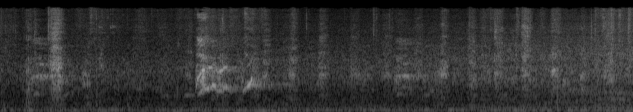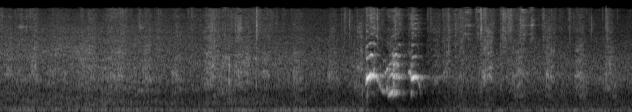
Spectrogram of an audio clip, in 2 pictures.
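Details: Tiffany and Thunder, a German Shepherd and a Doberman meeting for the first time and becoming friends; steady rapid panting throughout, with a brief high whimpering whine near the end and faint background voices.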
